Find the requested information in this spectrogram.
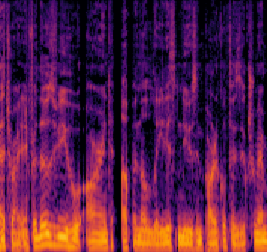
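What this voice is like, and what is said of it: Usual voice. Nothing is said of it.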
